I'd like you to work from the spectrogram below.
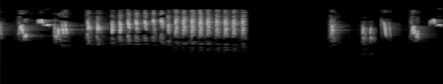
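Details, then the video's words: A Eurasian tree sparrow calls while fighting: a few chirps lead into a fast buzzy chattering rattle, then silence, followed by four more clipped chirps. "SUARA GREJA TARUNG TERBARU"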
